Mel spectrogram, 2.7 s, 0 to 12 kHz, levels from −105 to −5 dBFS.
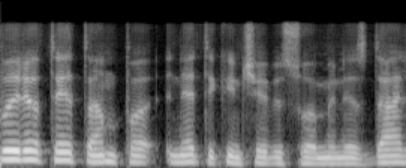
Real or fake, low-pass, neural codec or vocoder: fake; 7.2 kHz; codec, 16 kHz, 0.7 kbps, FocalCodec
